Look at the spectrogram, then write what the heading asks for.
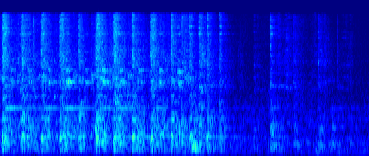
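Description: A spoon stirs gribiche sauce in a bowl while a thin stream of oil is poured in, giving rapid, regular scraping and clinking strokes, loud and close, that thin out and slow near the end.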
